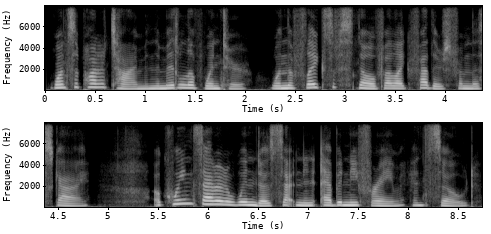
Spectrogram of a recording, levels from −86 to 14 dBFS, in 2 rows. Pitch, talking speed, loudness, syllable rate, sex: 240 Hz, 225 wpm, -17 LUFS, 5.6 syllables/s, female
